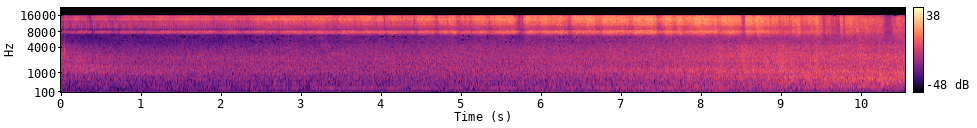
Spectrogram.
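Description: Train hauled by an electric locomotive approaching on the track and passing close by. Its rumble and rail noise grow steadily louder and peak as the locomotive goes past near the end.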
